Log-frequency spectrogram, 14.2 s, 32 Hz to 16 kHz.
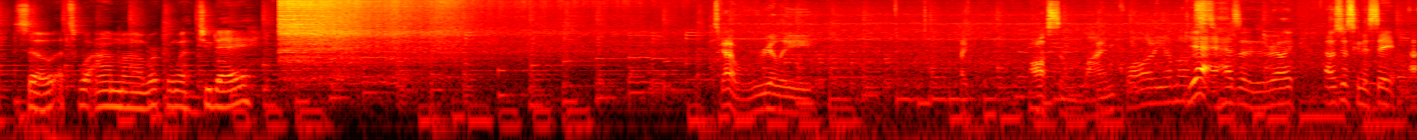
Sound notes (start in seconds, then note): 2.7 grains pouring into grinder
